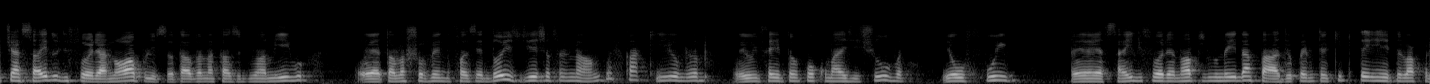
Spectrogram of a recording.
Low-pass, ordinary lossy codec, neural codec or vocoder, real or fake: 7.2 kHz; none; codec, 16 kHz, 1 kbps, FunCodec, trained on Chinese and English, 50 frames a second; fake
